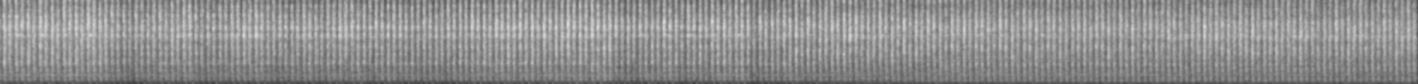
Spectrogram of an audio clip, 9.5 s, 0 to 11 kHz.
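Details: Peugeot/Citroën 1.6 HDI diesel idling with a sharp, steady knock about three beats a second riding over it.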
